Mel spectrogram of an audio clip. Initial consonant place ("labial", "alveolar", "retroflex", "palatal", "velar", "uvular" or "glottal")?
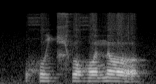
uvular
